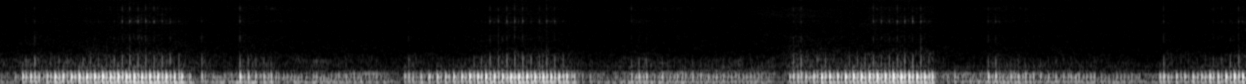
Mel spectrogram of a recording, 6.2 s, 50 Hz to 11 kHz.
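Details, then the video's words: Low rumbling purr of a domestic cat, rising into louder phases roughly every two seconds and dropping to softer purring in between, four swells in a calm, even cycle. "8 minutes of Cat Purring"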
